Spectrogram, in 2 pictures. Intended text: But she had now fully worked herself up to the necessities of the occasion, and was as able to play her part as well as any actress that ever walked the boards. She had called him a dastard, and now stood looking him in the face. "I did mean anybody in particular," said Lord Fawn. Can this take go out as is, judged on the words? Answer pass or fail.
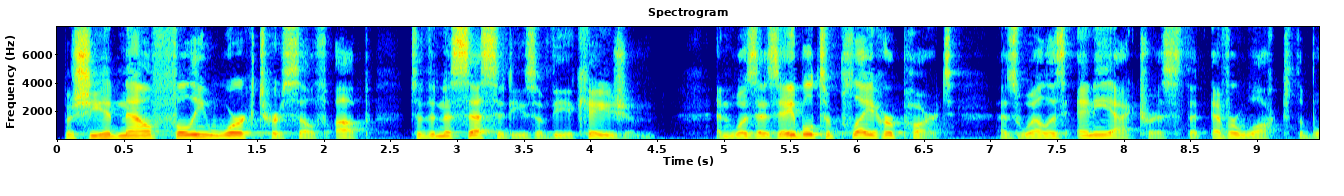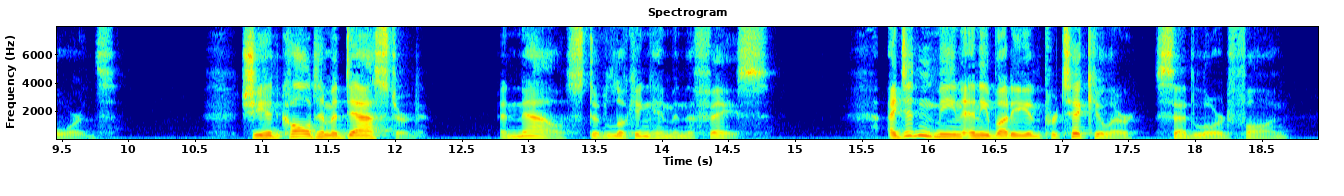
fail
